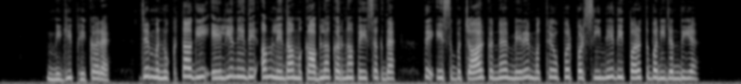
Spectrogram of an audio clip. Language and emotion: Dogri, fearful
